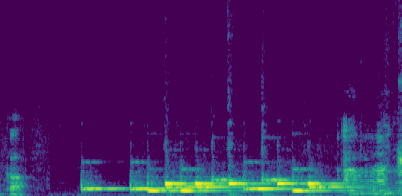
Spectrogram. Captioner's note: iPhone ringtone plays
